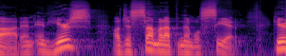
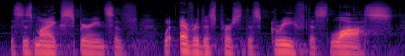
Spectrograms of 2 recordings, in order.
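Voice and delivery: ordinary talk, nothing marked

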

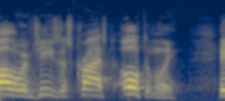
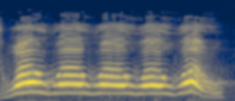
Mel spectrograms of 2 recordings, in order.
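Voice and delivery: much louder, higher woes shouted; thundering woes; 5 semitones higher, 13 dB louder, much slower than usual. Acted. Preacher shouting God's woes at the sinner. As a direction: hurl each woe down like doom. Preacher voicing God at climax.

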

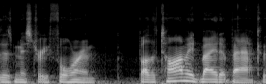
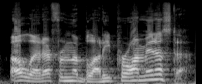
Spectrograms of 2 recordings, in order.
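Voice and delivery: scoffing; 7 semitones higher than usual. A narrator's reading. Harold scoffs at the letter.

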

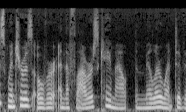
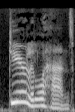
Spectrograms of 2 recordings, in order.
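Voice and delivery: slow, pleading call; crying out; 5 semitones higher, 5 dB louder than usual. Acted. Miller at the door at night, calling out to Hans with urgency. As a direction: call to him with mock urgency. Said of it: "cried the miller".

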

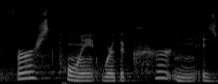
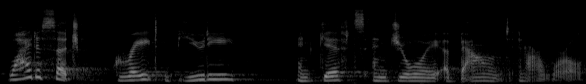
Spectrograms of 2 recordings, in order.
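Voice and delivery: hushed whisper; 6 dB quieter than usual. Acted. Continuing the hushed question.

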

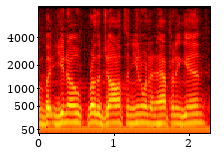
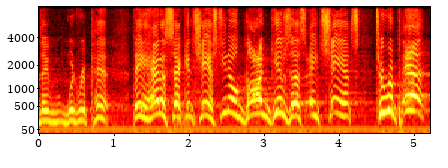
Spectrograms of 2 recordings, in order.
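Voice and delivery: loud, higher, impassioned preaching to the congregation; full-force preaching; 5 semitones higher, 10 dB louder than usual. Acted. Pastor rousing his congregation about God's deliverance, full-force preaching. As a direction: preach it out, building fervour.

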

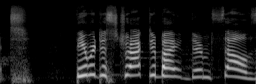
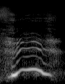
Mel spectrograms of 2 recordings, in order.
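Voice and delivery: sudden high intake of breath; a startled little gasp; caught-by-God gasp; sharp gasp; 12 semitones higher than usual. Retold or imitated. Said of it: "you're like".

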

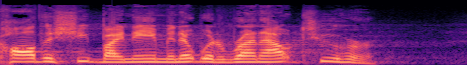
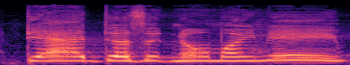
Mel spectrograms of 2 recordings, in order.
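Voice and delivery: slow, higher mock wail; imitated child crying; 4 semitones higher, much slower than usual. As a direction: whine it out like a tearful little boy. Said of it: "and he's crying".

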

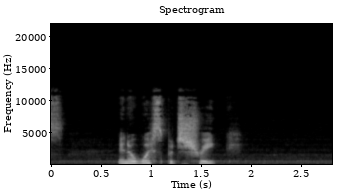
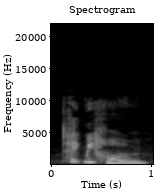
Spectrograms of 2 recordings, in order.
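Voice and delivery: higher-pitched, mildly upset plea; crying out; 4 semitones higher than usual. A narrator's reading. Princess begs her nurse, crying out. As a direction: plead like a child who wants to leave. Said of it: "cried the princess".

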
